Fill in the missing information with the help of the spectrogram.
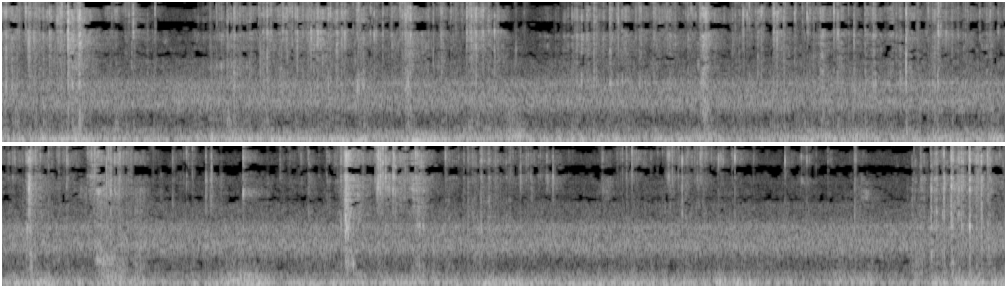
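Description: A solid pink patterned bar of dry soap is scraped and cut with a craft knife, its flakes crumbling away. Continuous gritty scraping and crackling runs throughout, with a low rumble underneath and sharp, bright crunches at irregular moments.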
